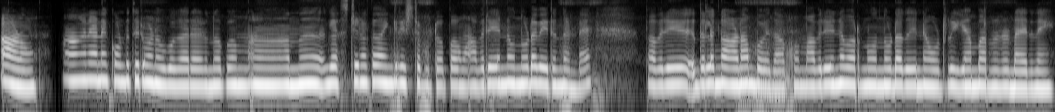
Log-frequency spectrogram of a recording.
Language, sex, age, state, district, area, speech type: Malayalam, female, 18-30, Kerala, Kozhikode, urban, spontaneous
